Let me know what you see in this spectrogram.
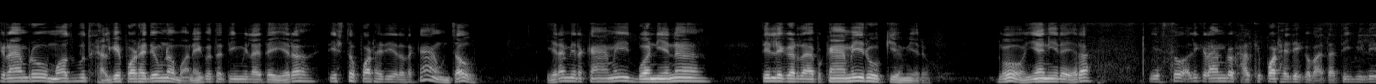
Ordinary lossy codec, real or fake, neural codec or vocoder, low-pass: MP3, 48 kbps; real; none; 7.2 kHz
